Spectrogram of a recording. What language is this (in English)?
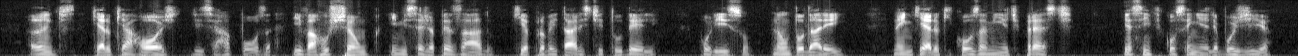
Portuguese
